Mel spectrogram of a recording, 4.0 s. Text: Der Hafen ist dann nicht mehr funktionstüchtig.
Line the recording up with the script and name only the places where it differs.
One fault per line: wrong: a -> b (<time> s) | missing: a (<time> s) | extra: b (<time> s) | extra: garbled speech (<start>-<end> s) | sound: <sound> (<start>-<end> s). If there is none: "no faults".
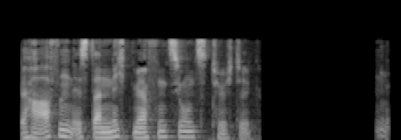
sound: laugh (3.8-3.9 s)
